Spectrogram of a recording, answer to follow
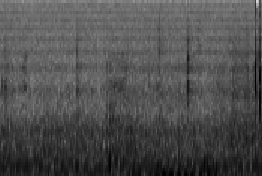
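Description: Very quiet studio room tone with a few faint small clicks, the sharpest about a second and a half in.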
